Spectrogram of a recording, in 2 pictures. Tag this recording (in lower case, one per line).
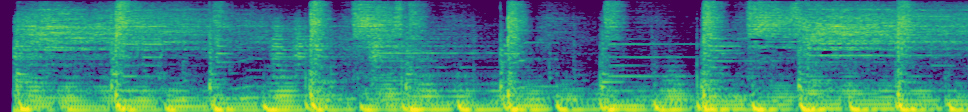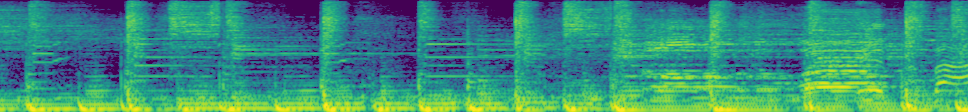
funk
music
